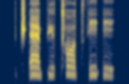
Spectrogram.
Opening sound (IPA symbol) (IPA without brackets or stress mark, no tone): t͡ʃʼ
